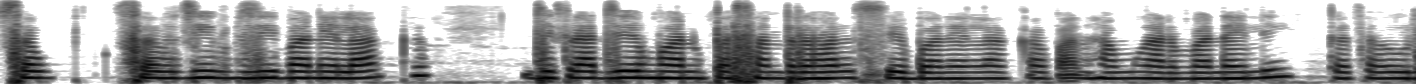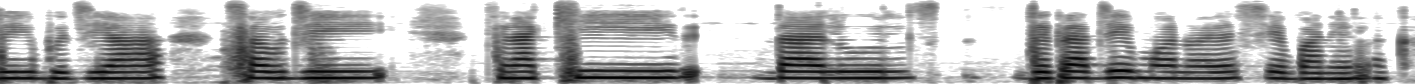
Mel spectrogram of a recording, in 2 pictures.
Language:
Maithili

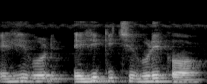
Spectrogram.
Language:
Odia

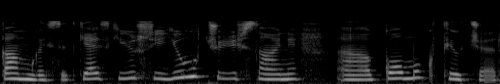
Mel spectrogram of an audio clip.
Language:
Kashmiri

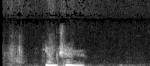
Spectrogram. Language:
Chinese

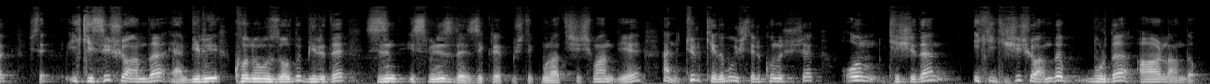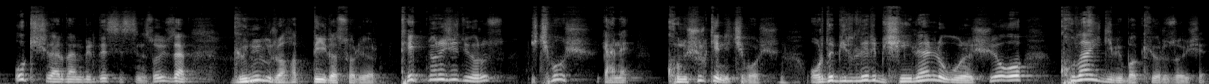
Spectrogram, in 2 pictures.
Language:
Turkish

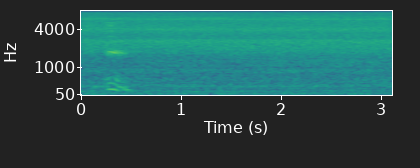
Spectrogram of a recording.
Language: English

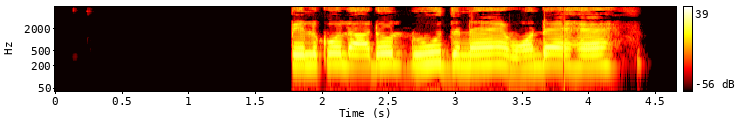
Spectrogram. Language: Marwari (Pakistan)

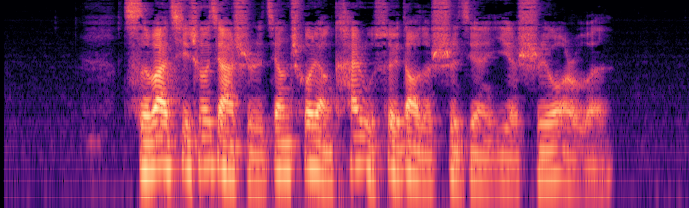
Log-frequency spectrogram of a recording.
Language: Chinese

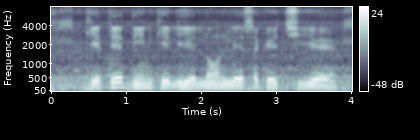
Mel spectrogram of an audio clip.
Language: Maithili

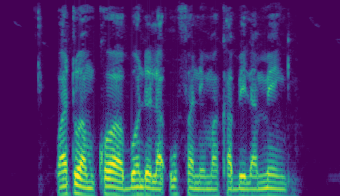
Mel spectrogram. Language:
Swahili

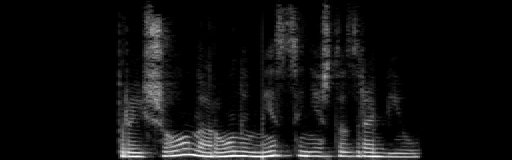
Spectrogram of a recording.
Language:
Belarusian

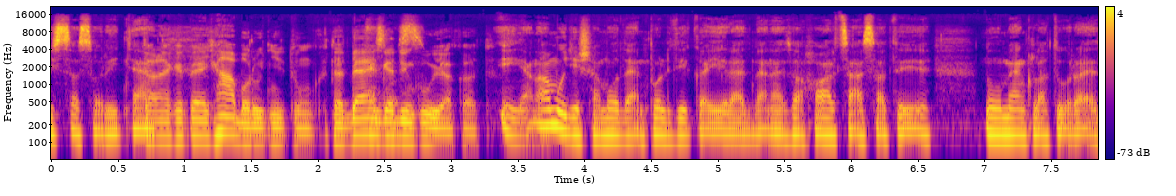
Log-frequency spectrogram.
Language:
Hungarian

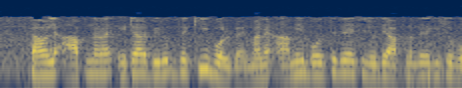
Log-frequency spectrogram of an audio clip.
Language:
Bangla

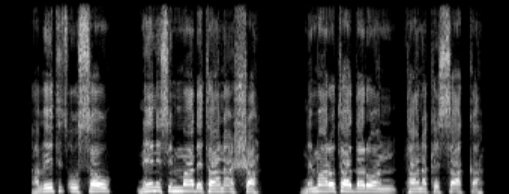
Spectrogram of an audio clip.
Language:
Dawro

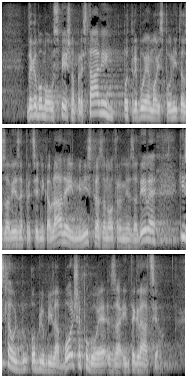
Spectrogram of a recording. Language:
Slovenian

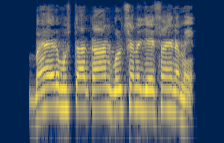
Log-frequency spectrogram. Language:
Sindhi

